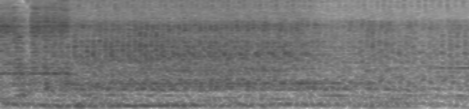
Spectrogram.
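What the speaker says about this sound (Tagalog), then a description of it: "Start makina." The engine of a poorly maintained Mitsubishi Mirage runs at a steady idle, a loud, even rumble that continues throughout with no pauses.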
